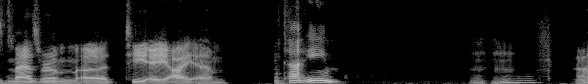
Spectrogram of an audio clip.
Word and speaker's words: Taim: How do you have pronounce questions. Mazrim? Taim.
